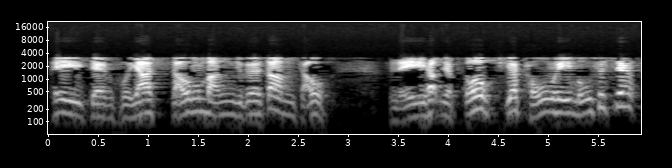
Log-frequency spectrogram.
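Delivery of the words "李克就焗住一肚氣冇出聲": ordinary delivery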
